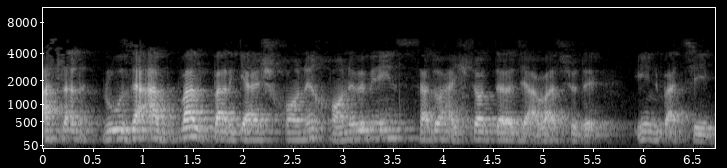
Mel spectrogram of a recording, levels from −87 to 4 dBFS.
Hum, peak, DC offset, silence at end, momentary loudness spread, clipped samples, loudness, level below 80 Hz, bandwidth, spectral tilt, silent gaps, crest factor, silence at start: none; -2 dBFS; under 0.1%; 0 s; 12 LU; under 0.1%; -25 LUFS; -74 dBFS; 5.6 kHz; -11 dB/octave; none; 22 dB; 0 s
